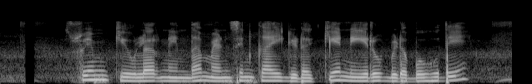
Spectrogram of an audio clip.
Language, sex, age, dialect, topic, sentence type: Kannada, female, 36-40, Central, agriculture, question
